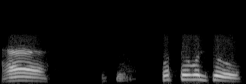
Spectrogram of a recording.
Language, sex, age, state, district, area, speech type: Bengali, male, 45-60, West Bengal, Dakshin Dinajpur, rural, conversation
